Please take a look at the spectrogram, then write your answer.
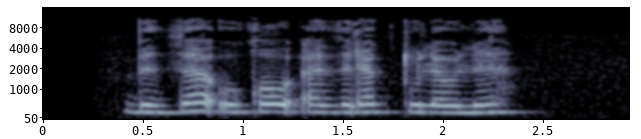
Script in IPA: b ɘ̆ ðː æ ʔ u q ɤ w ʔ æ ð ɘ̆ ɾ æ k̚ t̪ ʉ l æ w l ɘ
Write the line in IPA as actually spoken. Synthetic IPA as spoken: b ɘ̆ ðː æ ʔ u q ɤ w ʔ æ ð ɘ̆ ɾ æ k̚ t̪ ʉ l æ w l ɘ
